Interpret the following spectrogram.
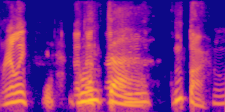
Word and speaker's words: Gunther: I'm like, okay, so even in a galaxy far, far away, the name Gunther needs to be pronounced with that overwhelmingly like Swedish chef accent. Really? Yeah. Gunther.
